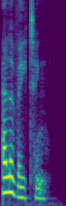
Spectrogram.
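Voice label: "elevating", British English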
